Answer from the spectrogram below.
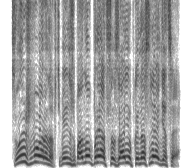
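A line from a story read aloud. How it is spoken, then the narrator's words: Shout from the crowd. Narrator (Russian): крикнул кто-то из первых рядов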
